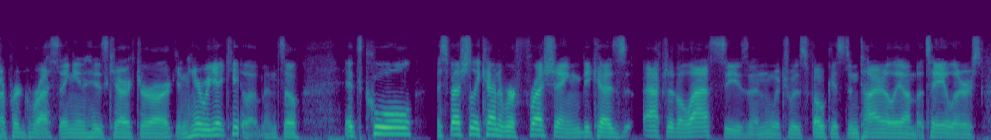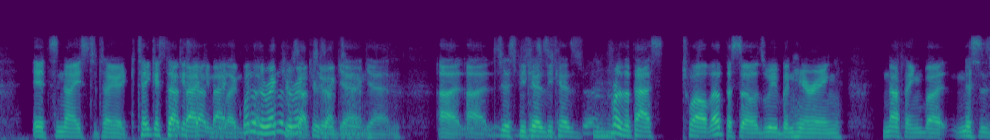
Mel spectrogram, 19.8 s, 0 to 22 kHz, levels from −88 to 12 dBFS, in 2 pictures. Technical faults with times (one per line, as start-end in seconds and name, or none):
2.38-2.48 lost AMR speech frames
11.59-15.73 doubled audio track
